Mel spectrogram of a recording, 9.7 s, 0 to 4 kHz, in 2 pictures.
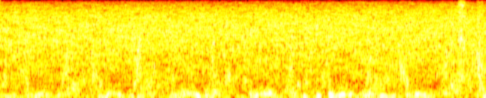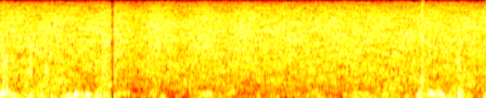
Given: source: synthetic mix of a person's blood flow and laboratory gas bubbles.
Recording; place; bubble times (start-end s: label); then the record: Doppler ultrasound of blood flow; precordium
0.90-0.98 s: bubbles
4.49-5.02 s: bubbles
9.05-9.14 s: bubbles
From the record:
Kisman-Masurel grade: 122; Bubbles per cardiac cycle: 1 to 2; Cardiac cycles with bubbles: 10 to 50%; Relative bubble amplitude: moderate (0.250 to 0.450); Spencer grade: 2 (many but less than half of the cardiac periods contain bubble signals, singularly or in groups); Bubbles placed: anywhere in the cardiac cycle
